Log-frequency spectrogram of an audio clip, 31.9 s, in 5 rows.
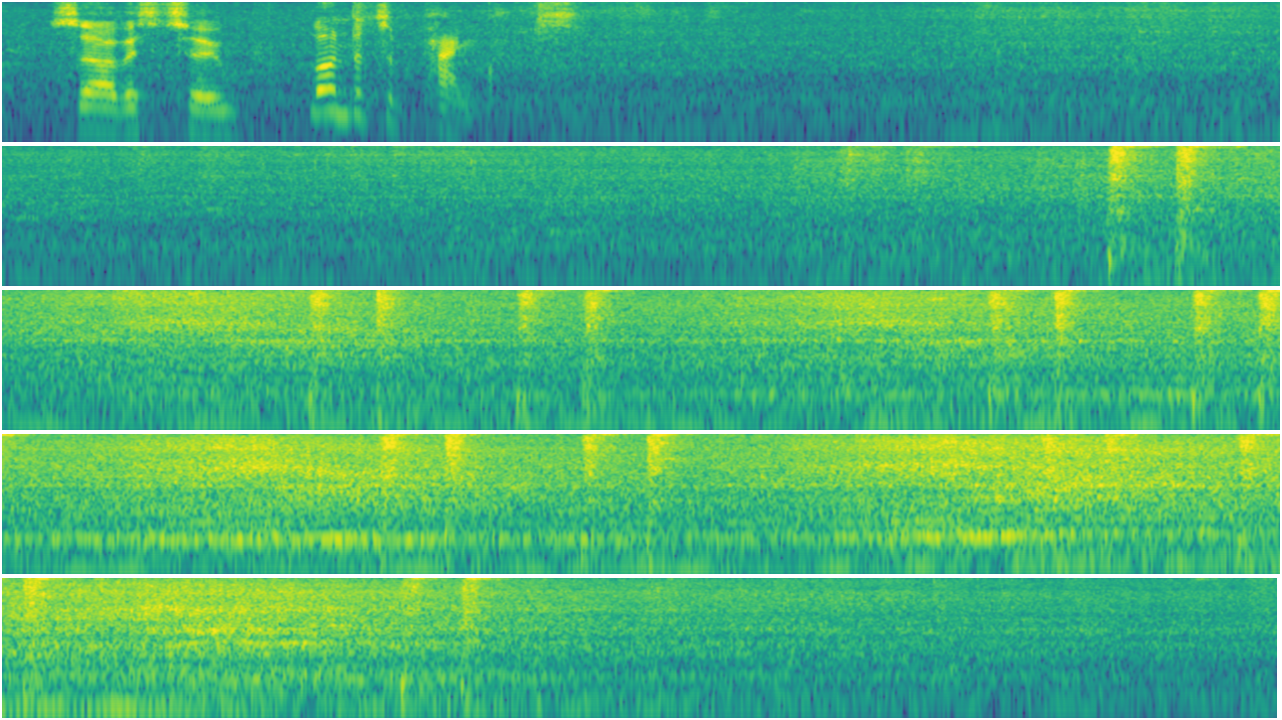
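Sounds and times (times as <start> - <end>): diesel train engine drone: 0.0 - 31.9
wheels clicking over rail joints: 24.4 - 26.1.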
